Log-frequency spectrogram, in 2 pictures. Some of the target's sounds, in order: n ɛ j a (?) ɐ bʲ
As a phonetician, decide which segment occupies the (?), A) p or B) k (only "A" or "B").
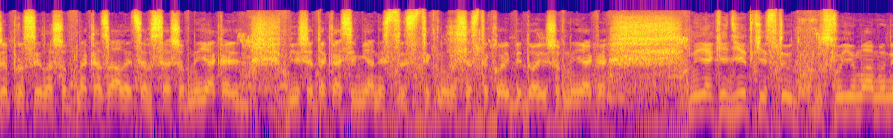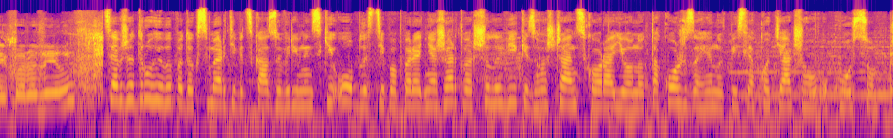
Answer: B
